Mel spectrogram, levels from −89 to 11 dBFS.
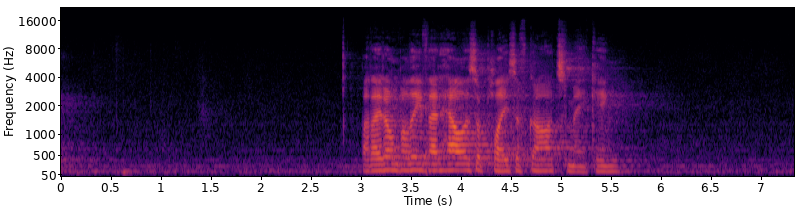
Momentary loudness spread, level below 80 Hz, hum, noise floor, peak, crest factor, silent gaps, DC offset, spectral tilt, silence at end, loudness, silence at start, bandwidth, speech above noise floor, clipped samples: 25 LU; -72 dBFS; none; -58 dBFS; -10 dBFS; 24 dB; none; under 0.1%; -3.5 dB/octave; 1.6 s; -28 LUFS; 0 s; 18.5 kHz; 29 dB; under 0.1%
